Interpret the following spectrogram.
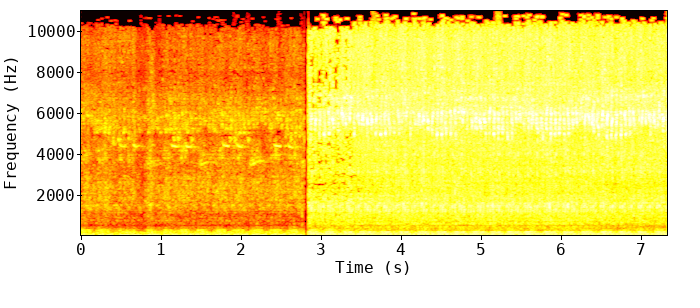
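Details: Ford Galaxy engine fires up mid-clip and settles into a steady idle with a loose knock about twice a second riding on top; source of the knocking not identified.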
